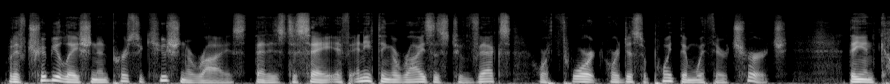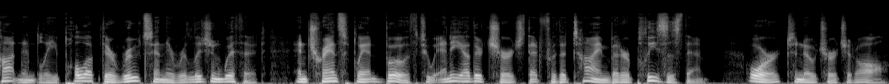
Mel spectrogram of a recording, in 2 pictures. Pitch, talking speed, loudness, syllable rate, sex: 110 Hz, 180 wpm, -19 LUFS, 5.0 syllables/s, male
